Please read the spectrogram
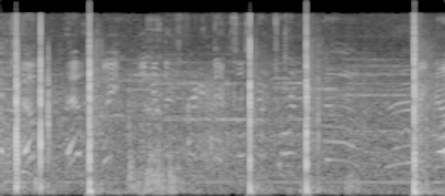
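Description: Aerial fireworks shells bursting overhead: about five sharp bangs at uneven intervals, three close together in the first second, then two more a little past halfway. Crowd voices chatter between the bangs.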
